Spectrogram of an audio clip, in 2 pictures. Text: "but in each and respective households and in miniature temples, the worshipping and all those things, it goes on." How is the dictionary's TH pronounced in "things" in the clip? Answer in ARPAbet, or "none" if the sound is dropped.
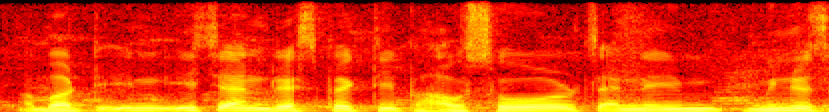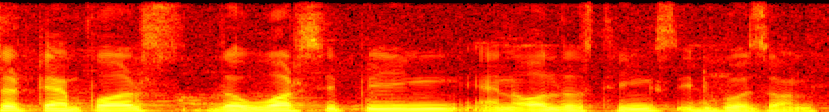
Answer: T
